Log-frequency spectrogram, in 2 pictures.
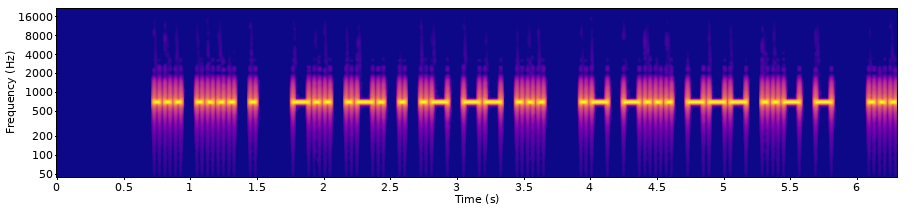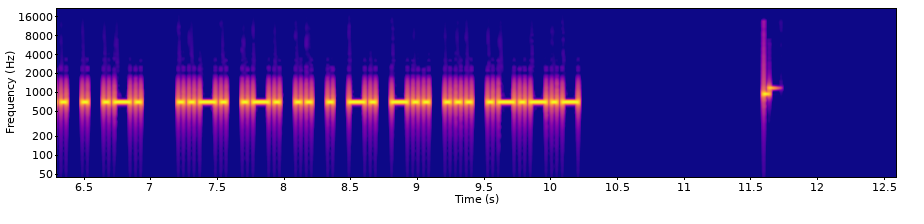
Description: Morse code, heard as a keyed tone, about 30 wpm, 700 Hz. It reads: SHE DREAMS ABOUT HER FRIENDS.
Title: Easy Phrases 30wpm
